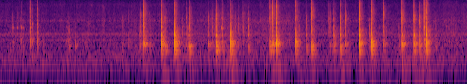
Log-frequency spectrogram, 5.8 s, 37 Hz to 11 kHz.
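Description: Long fingernails tap and drum on the top edge and front face of a hollow, rectangular white plastic device, likely a game console, lying on its side on carpet. A quick, irregular series of sharp, clicky taps comes in bursts, each with a hollow plastic knock centered in the mid-range around 570 Hz and a bright click on top. Each tap dies away almost instantly, leaving quiet gaps between them.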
